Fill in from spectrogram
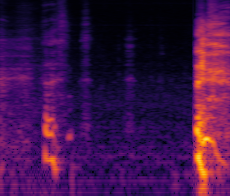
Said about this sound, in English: I'm sorry. Sorry. Are you okay? Yeah, it sneezes.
